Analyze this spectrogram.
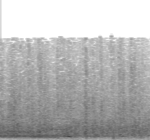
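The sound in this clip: A quiz-show audience applauds with thick, steady clapping at a constant level, with no breaks and no speech.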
